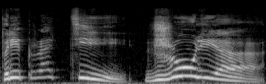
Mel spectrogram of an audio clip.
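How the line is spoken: Cheerful ringing shout. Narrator (Russian): Весело и звонко выкрикнул он

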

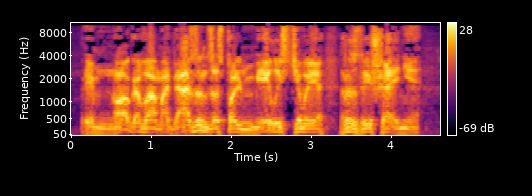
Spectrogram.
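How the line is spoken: Spiteful reply. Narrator (Russian): злобно ответил профессор

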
